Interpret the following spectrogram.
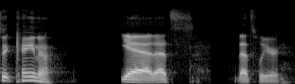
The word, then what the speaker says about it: Kena: the recently released kenna brucha spirits and it's pronounced kenna and not kina and not khanna so uh there you go in the game for some reason they pronounce it kana yeah that's that's weird like that's weird we'll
